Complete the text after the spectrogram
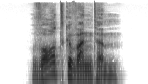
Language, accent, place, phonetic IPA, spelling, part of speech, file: German, Germany, Berlin, [ˈvɔʁtɡəˌvantəm], wortgewandtem, adjective, De-wortgewandtem.ogg
- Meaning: strong dative masculine/neuter singular of wortgewandt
